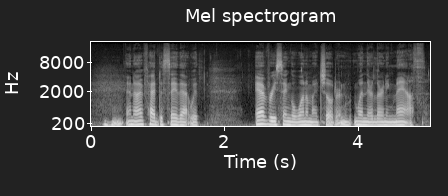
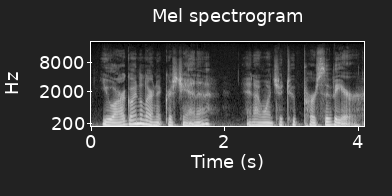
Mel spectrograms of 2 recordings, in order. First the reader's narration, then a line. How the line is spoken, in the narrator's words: said very calmly and quietly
